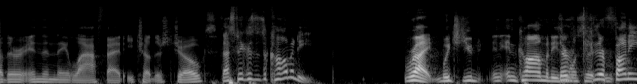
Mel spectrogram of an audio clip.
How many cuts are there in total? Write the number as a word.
zero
